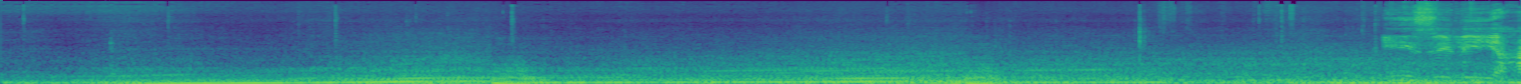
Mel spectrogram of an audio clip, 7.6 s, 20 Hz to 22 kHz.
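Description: A 2009 Volkswagen GTI engine revs and pulls hard, its pitch climbing and dropping sharply at each quick paddle-shift gear change, loud and close throughout.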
